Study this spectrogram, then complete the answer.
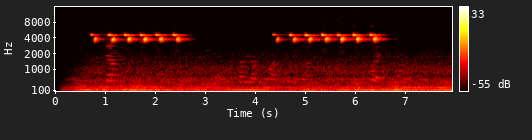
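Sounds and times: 
Great tit Parus major song: 0.7s - 2.8s, 4.4s - 6.8s.

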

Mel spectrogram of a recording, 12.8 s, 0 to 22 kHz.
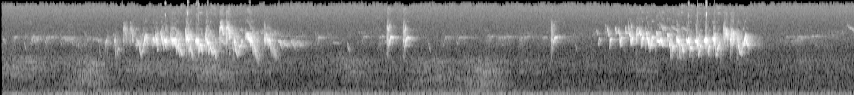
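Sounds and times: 
common chaffinch Fringilla coelebs song: 0.0s - 12.8s.

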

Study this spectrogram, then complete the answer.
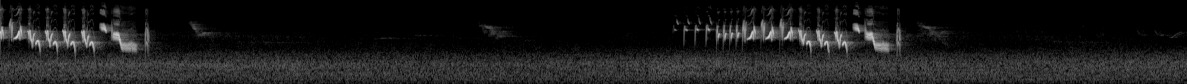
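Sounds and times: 
common chaffinch Fringilla coelebs song: 0.0s - 2.2s, 6.7s - 9.5s.

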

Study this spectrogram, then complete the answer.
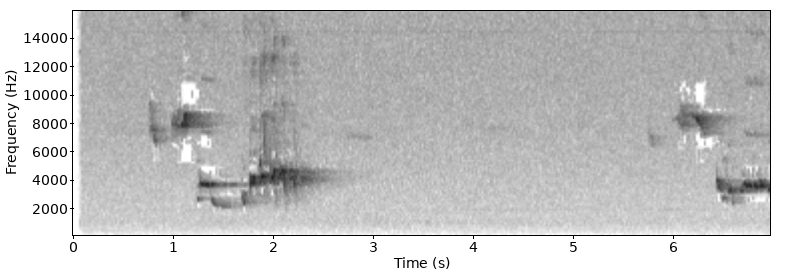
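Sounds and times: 
European robin Erithacus rubecula singing: 0.8s - 3.0s, 5.7s - 6.9s.

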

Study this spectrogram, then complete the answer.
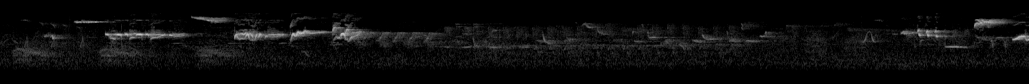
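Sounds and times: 
European robin Erithacus rubecula warbling song: 0.4s - 3.8s, 8.6s - 10.2s.

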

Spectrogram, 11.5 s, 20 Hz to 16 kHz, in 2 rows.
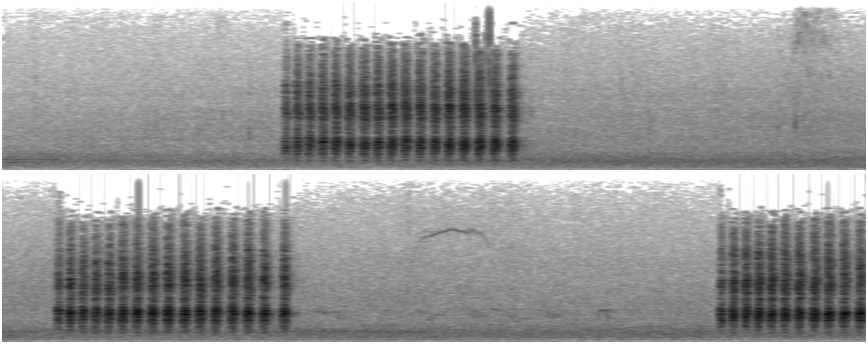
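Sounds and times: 
Eurasian magpie chattering: 1.9s - 3.5s, 6.1s - 7.8s, 10.5s - 11.5s.

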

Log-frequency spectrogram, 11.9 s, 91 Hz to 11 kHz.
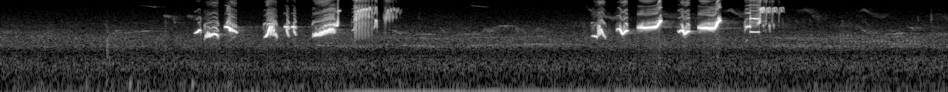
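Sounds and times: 
Common blackbird Turdus merula chattering scratchy notes: 3.4s - 5.0s, 7.4s - 9.8s.

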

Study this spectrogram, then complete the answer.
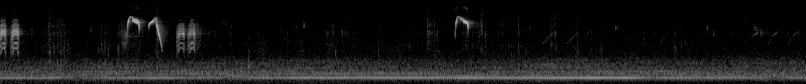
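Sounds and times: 
steady low hum: 0.0s - 8.0s
marsh tit Poecile palustris calls: 1.2s - 2.0s, 4.5s - 4.8s.

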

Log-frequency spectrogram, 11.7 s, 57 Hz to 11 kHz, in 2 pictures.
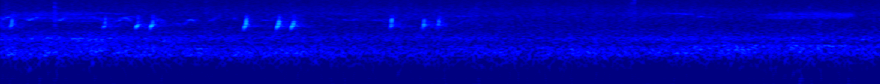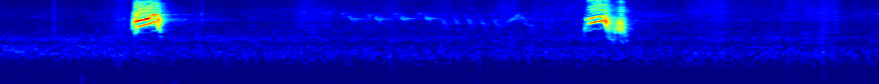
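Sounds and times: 
Eurasian magpie harsh rasping calls: 6.8s - 7.0s, 9.8s - 10.1s.

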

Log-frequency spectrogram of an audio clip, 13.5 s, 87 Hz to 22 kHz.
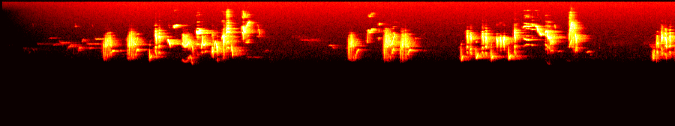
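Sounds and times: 
Eurasian blackcap Sylvia atricapilla singing: 1.0s - 5.3s, 6.0s - 8.4s, 9.2s - 11.8s, 13.0s - 13.4s.

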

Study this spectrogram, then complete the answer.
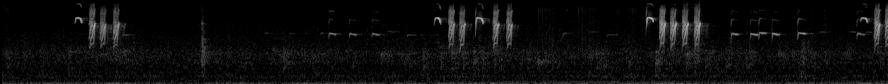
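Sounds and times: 
great tit Parus major calling: 0.8s - 1.4s, 2.7s - 8.8s.

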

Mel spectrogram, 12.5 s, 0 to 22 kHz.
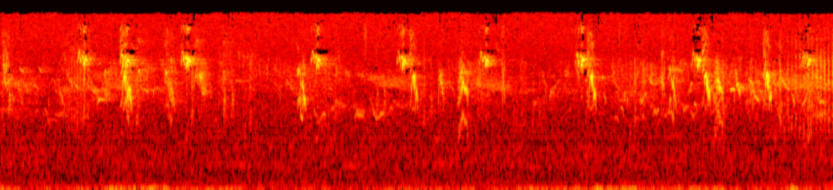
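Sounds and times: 
house sparrow Passer domesticus chirping: 0.0s - 12.4s.

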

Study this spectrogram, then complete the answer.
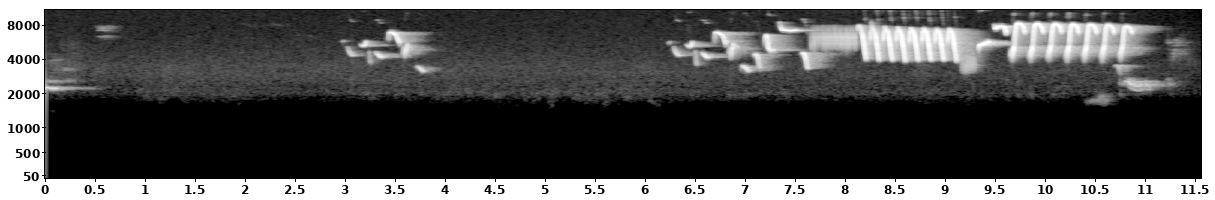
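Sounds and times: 
Eurasian wren Troglodytes troglodytes singing: 3.0s - 3.9s, 6.2s - 11.1s.

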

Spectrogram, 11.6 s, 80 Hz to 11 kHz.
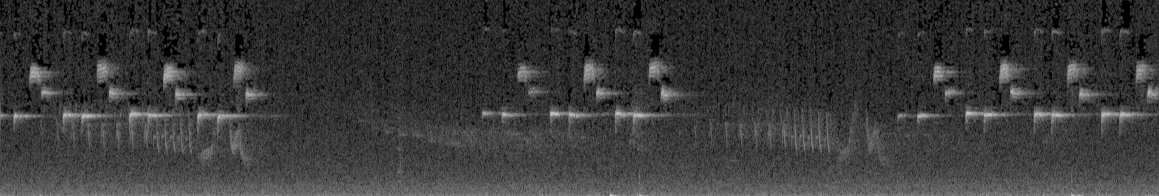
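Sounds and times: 
Parus major great tit chirping: 0.1s - 2.6s, 3.8s - 11.5s
low thumps: 6.1s - 6.6s.

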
